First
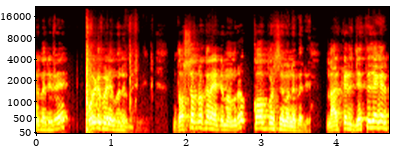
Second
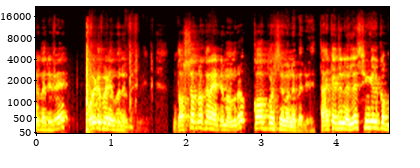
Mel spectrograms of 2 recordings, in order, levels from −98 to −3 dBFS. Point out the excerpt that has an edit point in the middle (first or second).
first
